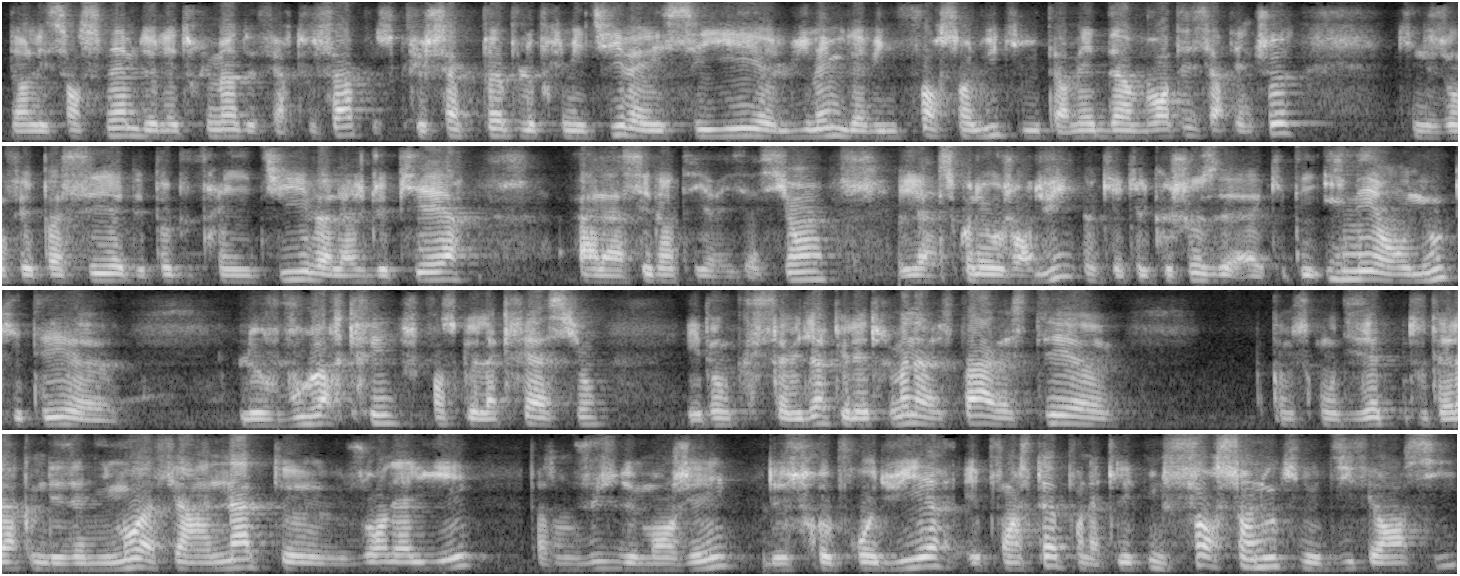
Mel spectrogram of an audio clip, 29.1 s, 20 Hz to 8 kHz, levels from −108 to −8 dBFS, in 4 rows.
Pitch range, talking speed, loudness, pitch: 135-170 Hz, 245 wpm, -24 LUFS, 145 Hz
